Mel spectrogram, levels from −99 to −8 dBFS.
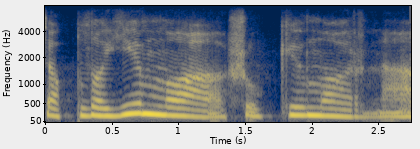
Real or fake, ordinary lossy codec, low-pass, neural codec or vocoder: fake; Opus, 32 kbps; 7.2 kHz; codec, 16 kHz, 8 kbps, FreqCodec, smaller model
